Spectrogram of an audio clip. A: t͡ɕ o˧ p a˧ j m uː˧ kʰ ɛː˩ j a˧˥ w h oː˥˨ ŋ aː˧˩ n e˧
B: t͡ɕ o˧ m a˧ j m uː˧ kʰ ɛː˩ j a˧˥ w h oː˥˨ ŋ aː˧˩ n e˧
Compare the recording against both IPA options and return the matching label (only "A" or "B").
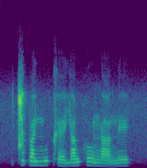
A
